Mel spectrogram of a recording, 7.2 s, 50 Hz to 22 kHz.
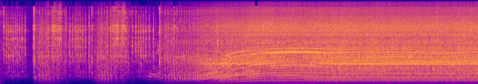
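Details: Homelite UT09250 two-stroke after carburetor replacement: a few pulls, catches and climbs to a steady even high buzz; runs healthy, could use a little tuning to wind out more.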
